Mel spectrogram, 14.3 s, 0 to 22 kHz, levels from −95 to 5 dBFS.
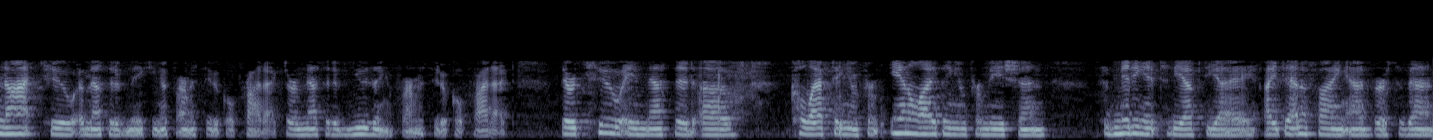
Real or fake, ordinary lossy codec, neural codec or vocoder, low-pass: fake; AAC, 32 kbps; codec, 16 kHz, 16 kbps, FreqCodec, larger model; 3.6 kHz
